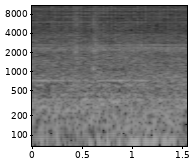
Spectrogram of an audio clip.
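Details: Window air conditioner about 10 years old, running after disassembly and mold cleaning: steady even rush of fan air, no scraping, rattle or knocking; airflow noticeably lighter than before cleaning; runs smoothly.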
